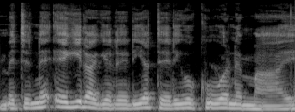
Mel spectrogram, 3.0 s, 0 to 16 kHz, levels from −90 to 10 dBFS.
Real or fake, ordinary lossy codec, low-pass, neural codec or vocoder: fake; none; 14.4 kHz; vocoder, 44.1 kHz, 128 mel bands every 256 samples, BigVGAN v2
